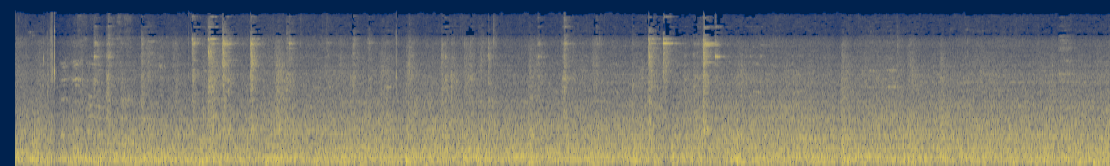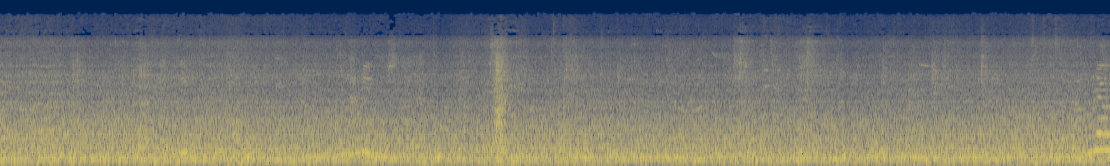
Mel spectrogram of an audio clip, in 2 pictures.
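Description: Passenger express train heard from aboard its coach while running into a station: a steady rumble of wheels on rail with a low hum. Sharp ticks and clicks come in clusters, as the wheels run over points and crossings at the junction approach.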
